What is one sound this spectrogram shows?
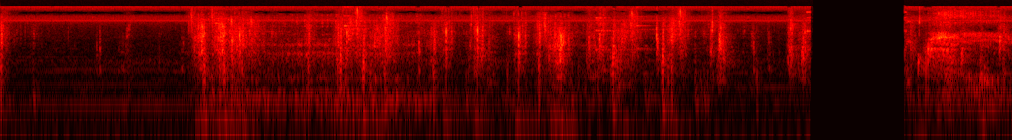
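Stone blocks crunch as they are broken.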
